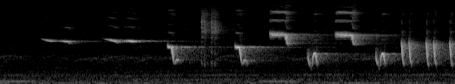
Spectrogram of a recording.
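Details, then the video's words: Wild thrush nightingale singing loud, varied strophes: drawn-out level whistles, then a series of steeply falling whistled notes repeated in pairs, closing with dense clicking notes. "Kuulame nüüd selle linnu tutvustamiseks ka ühe helisalvestuse, nõnda laulab ööbik looduses."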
